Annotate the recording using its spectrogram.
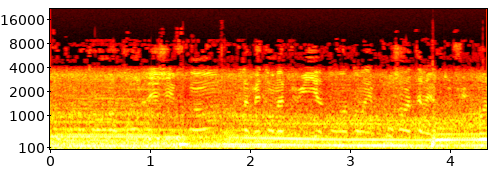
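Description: A man speaks with animation inside the car.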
